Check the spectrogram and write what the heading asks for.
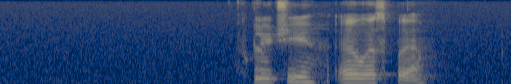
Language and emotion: Russian, neutral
